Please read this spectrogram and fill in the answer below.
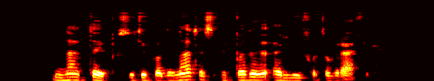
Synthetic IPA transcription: nɐt̪ɐɪpsʊt̪ʲɪkoːd̪onɑːt̪ɐsɪɾpɑd̪ɐʋʲeʔɐlʲʋʲiːfɔt̪ɔɡɾɑ̰ːfʲɪjɛ

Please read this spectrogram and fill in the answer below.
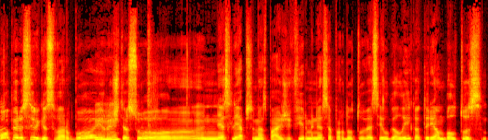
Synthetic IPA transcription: poːpʲɛɾʲʊsɪɾʲɡʲɪsʋɐrbʊɪɾɪʃt̪ʲiɛsuː | nʲɛsʲlʲeːpʲsʲʊmʲɛspɑːʋʲiːzʲd͡ʒʲʊɪfʲiɾʲmʲɪnʲeːsʲɛpɐrd̪uɔt̪uʋʲeːsʲɛɪlˠɡɐlˠɐɪkɑt̪ʊɾʲeːjoːmbɐlˠt̪ʊs

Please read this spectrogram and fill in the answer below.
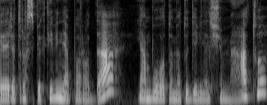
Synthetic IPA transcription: ɾʲɛt̪ɾoːsʲpʲɛkt̪ʲiːʋʲɪnʲɛpɐɾoːd̪ɐ | jɛmbʊʋoːt̪uɔmʲɛt̪ʊd̪ʲɛʋʲiːnʲɛzʲɛʃʲɪmmʲæːt̪ʊ

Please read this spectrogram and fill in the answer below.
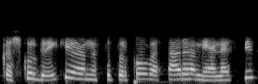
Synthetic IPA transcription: kɐʃkʊɾɡɾʲɛɪkʲɪjoːnʊsʲɪpɨɾkɐʊʋɐsɑːɾʲoːmʲeːnʲɛsʲiː

